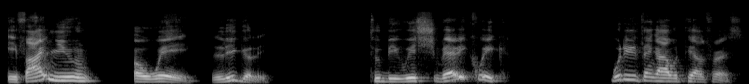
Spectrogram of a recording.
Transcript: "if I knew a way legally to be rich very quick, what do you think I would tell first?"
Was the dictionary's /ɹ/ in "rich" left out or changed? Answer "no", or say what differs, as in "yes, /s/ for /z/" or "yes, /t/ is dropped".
yes, /w/ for /ɹ/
